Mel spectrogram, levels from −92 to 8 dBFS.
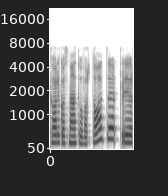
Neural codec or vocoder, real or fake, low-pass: codec, 16 kHz, 2 kbps, FunCodec, trained on LibriTTS, 25 frames a second; fake; 7.2 kHz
